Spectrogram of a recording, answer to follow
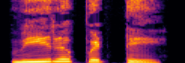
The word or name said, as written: ವೀರಪಟ್ಟ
